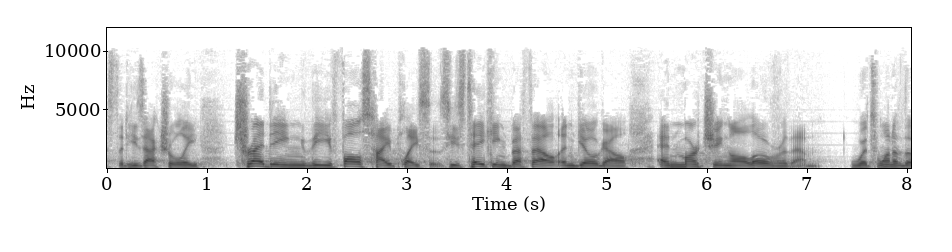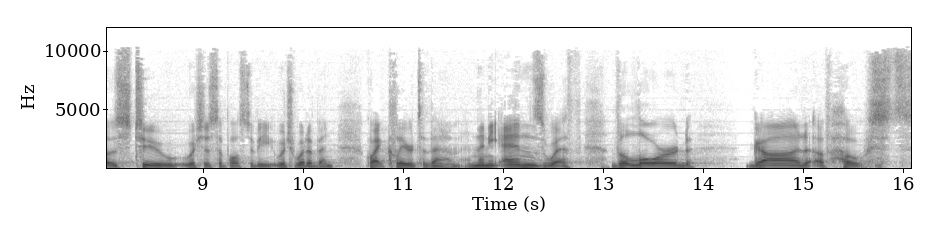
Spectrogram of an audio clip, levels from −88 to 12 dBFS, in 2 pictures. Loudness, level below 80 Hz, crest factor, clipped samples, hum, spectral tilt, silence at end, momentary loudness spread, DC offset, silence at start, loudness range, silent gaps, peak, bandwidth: -23 LUFS; -72 dBFS; 18 dB; under 0.1%; none; -5.5 dB/octave; 0 s; 10 LU; under 0.1%; 0 s; 4 LU; none; -4 dBFS; 10.5 kHz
